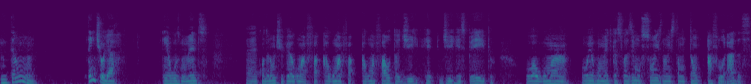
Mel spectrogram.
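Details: Adult man who lives with stuttering every day, in spontaneous speech; stuttering.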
